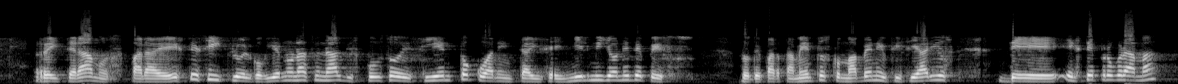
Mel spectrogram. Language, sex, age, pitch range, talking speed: Spanish, male, 40-59, 155-195 Hz, 110 wpm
